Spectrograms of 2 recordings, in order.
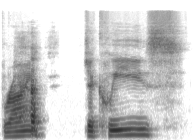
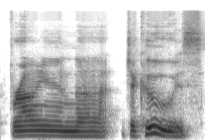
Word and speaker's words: Brian Jacques: And like I was pronouncing this author's last name so bad. Was it Brian Jacques? Brian Jacques. I was saying it so bad. Well, I mean, it's a French last name, so I always said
